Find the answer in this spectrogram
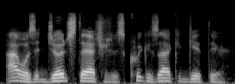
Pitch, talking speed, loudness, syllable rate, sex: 130 Hz, 305 wpm, -19 LUFS, 6.7 syllables/s, male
